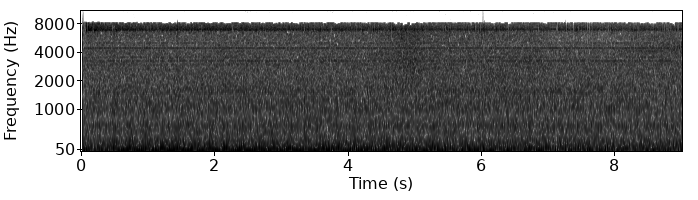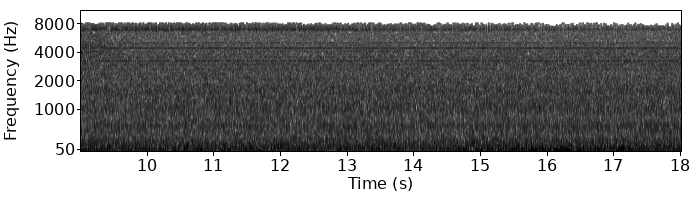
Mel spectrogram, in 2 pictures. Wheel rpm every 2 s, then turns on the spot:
0, 0, 0, 0, 0, 0, 0, 0, 0.
none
